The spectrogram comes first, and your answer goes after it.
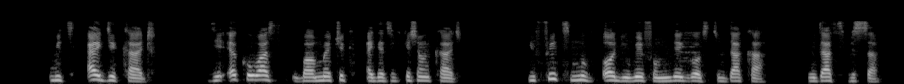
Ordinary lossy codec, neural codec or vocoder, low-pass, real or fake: none; none; none; real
